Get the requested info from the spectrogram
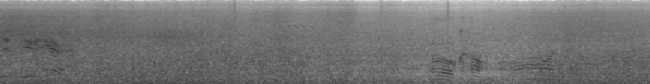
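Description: Sea surf breaking on a sand beach, with wind buffeting the microphone: a steady rushing noise.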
